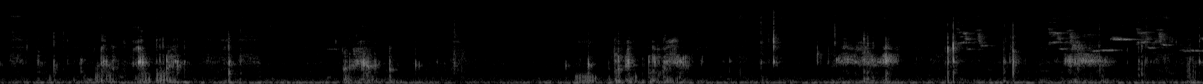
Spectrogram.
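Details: A French Bulldog puppy gnaws a pig trotter treat in a small room: wet crunching and biting in clustered bursts every second or two, with brief lulls between bouts and a steady low hum underneath.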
